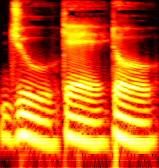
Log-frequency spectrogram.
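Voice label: "juketo", concatenated syllables; Affixing experiment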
